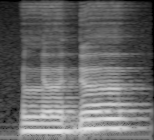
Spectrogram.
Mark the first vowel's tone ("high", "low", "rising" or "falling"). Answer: low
